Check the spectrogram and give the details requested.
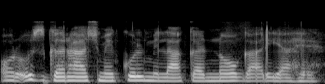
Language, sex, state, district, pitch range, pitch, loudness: Hindi, female, Arunachal Pradesh, Papum Pare, 160-180 Hz, 170 Hz, -18 LUFS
